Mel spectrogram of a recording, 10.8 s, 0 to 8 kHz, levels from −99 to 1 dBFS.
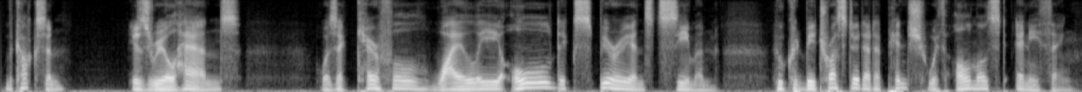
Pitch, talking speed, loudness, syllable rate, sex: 105 Hz, 120 wpm, -16 LUFS, 3.9 syllables/s, male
